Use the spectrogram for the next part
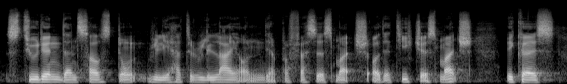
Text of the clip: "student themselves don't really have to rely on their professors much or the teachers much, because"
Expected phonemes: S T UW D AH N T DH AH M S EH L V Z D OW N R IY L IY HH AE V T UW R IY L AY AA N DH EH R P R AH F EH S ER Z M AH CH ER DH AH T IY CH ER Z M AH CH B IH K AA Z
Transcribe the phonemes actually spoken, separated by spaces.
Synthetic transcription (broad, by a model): S T UW D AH N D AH M S EH L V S D OW N R IY L IY HH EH F T UW R IY L AY AA N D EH P R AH F EH S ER S M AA CH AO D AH T IY CH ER S M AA CH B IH K AA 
